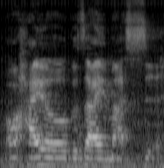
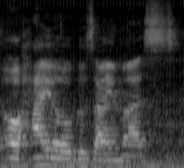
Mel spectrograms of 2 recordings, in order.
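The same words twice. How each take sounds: First: The final u sound is clearly pronounced. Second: The final u sound is dropped. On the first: The speaker is being dramatic. "Sometimes they do in like if you're being dramatic" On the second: It is the ordinary everyday greeting. "you don't pronounce the U at the end"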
